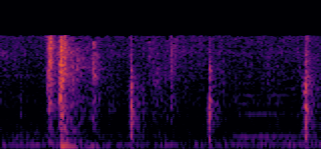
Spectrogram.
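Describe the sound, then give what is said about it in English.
A door opens at police headquarters at noon, with a series of sharp clicks and knocks from the latch and handle, spaced unevenly over a low, steady background hum, moderately loud. “Noon at police headquarters, the opening door.”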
